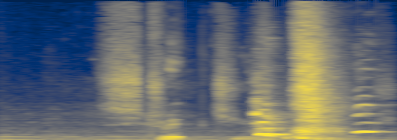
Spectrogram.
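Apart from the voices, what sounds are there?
sneeze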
